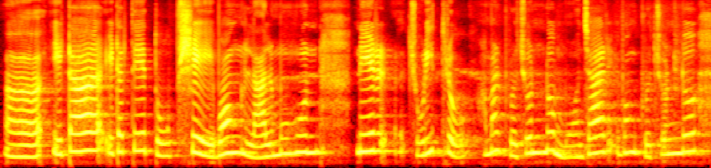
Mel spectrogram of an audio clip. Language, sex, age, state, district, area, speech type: Bengali, other, 45-60, West Bengal, Purulia, rural, spontaneous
